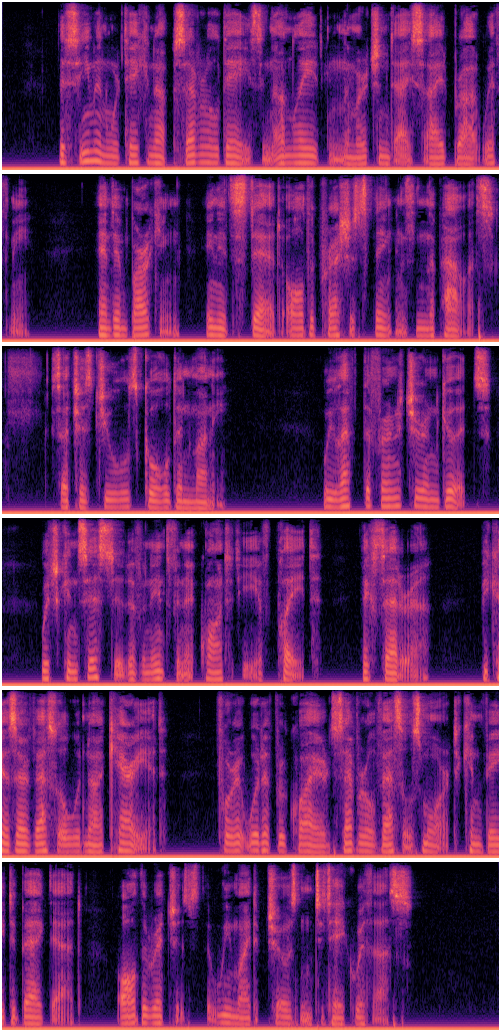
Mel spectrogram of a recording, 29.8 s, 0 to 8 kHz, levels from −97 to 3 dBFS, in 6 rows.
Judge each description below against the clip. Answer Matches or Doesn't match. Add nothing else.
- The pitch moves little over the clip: Matches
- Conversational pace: Matches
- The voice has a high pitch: Doesn't match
